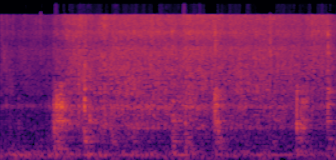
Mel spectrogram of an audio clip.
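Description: Curry leaves sizzle and crackle in hot oil in a pan, a sudden loud frying hiss that holds steady with scattered pops and light stirring, close and without talk.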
